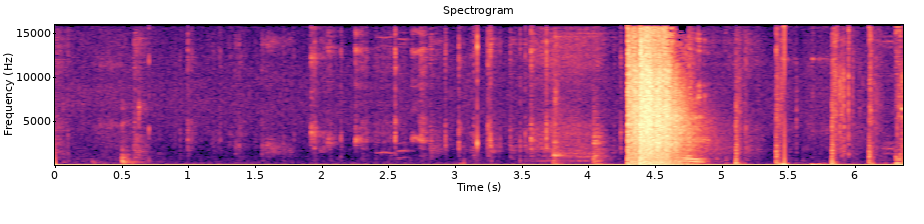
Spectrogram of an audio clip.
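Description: A loud burst of rapid gunfire erupts in CrossFire, a search-and-destroy match on the Ankara map, with scattered clicks and faint shots before and after it.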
